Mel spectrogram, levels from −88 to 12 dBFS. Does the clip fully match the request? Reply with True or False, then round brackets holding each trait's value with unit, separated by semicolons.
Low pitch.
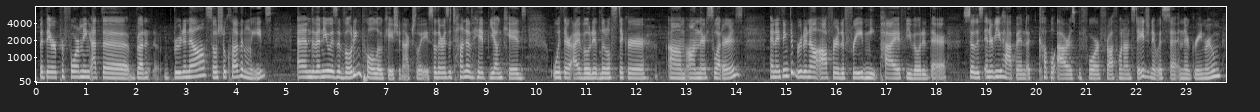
False (190 Hz)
